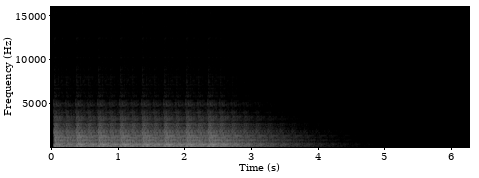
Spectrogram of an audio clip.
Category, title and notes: Music > Other
Unpiano Sounds 004
Distorted, Piano, Distorted-Piano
